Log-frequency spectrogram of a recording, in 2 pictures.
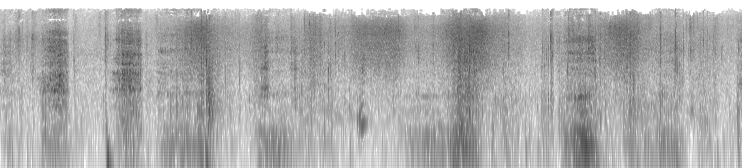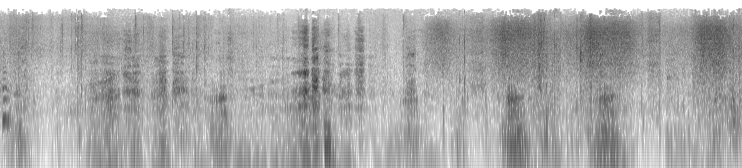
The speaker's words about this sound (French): Il répond par une sorte de bougonnement, un gros murmure de gorge qui essaye d'être une politesse, sans beaucoup y parvenir.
